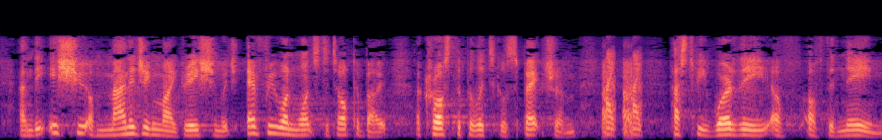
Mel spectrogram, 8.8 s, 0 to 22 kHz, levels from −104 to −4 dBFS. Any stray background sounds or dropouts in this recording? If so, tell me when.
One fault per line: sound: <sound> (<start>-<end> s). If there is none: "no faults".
sound: laugh (6.0-6.4 s)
